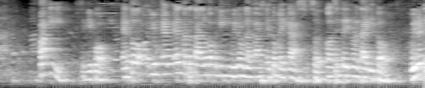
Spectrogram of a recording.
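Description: A person's voice holding a long, wavering trilled sound that slowly falls in pitch.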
